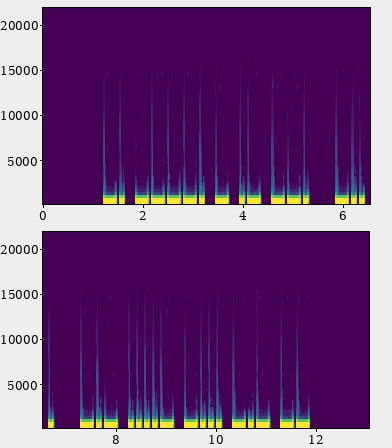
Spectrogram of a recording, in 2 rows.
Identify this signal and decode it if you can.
Morse code, heard as a keyed tone, about 15 wpm, 700 Hz. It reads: N9TAG DE K4BKM
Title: USA Callsign DE Callsign - 5 Characters - 15wpm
